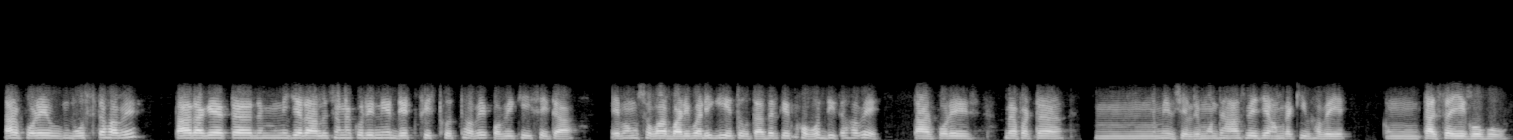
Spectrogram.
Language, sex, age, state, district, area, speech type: Bengali, female, 45-60, West Bengal, Darjeeling, urban, conversation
